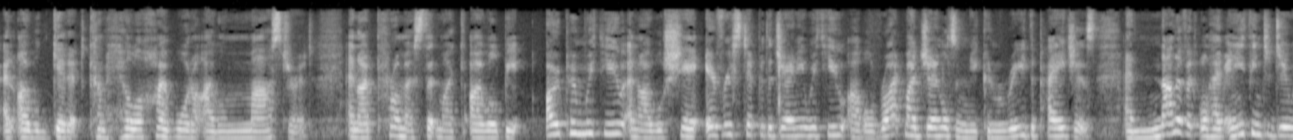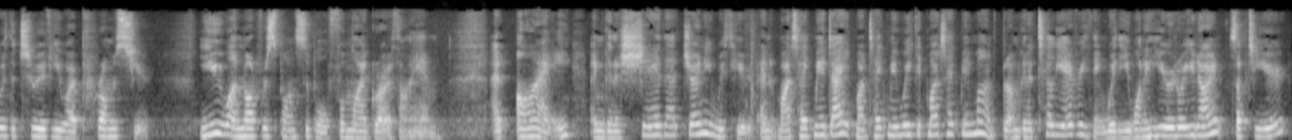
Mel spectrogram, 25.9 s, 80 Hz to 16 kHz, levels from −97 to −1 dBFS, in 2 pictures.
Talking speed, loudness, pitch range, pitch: 285 wpm, -18 LUFS, 180-230 Hz, 200 Hz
